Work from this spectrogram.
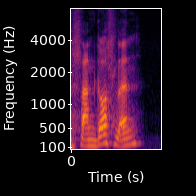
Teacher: you open the sides of your tongue so that the air flows over it and you get this hl sound. And that hl is what you get in Welsh as the double L, as in Llangollen.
